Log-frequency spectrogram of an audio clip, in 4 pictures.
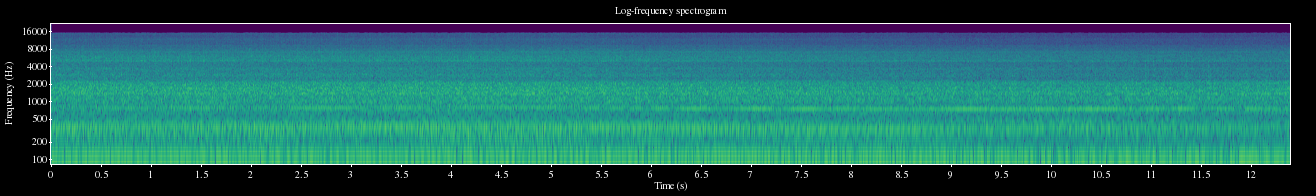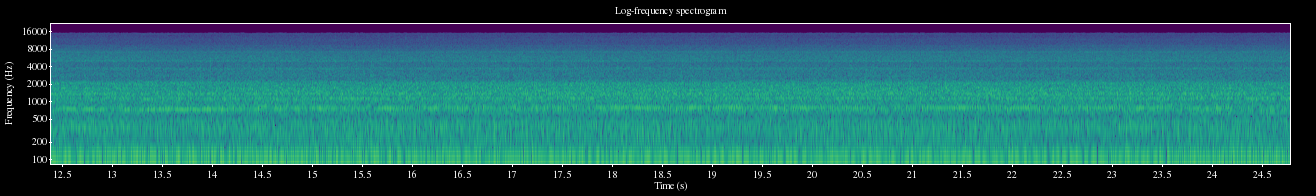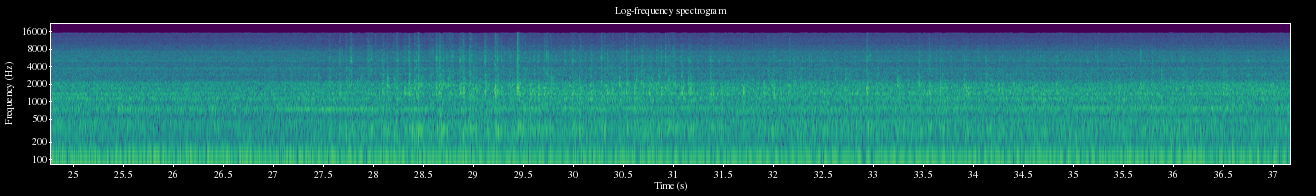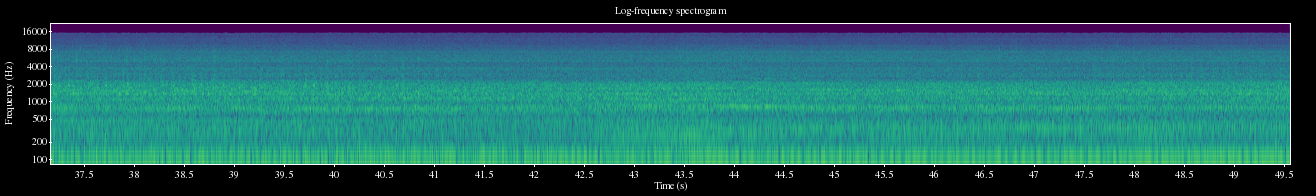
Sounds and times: Aircraft: 0.0 - 49.5
Outside, rural or natural: 0.0 - 49.5.

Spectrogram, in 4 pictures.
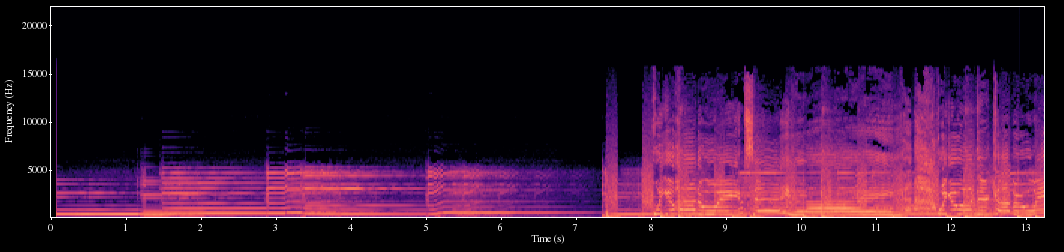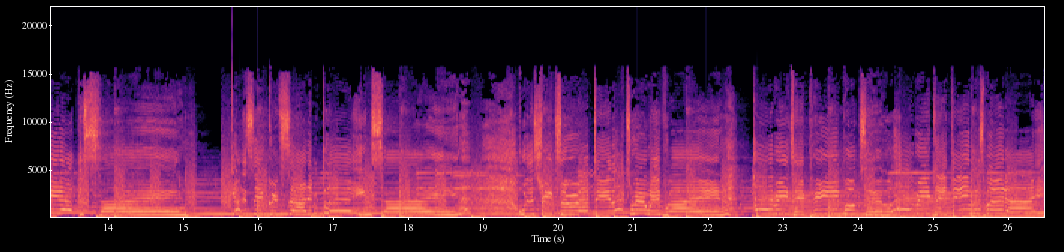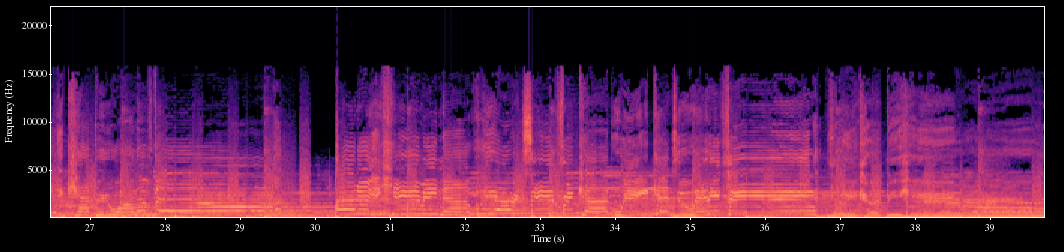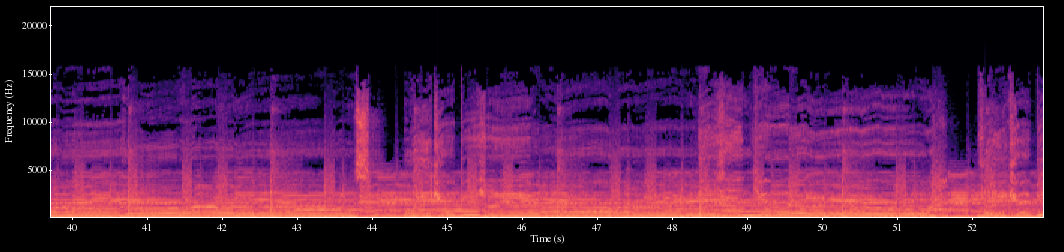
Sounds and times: Electric guitar: 0.1 - 52.9
Singing: 8.0 - 52.9.

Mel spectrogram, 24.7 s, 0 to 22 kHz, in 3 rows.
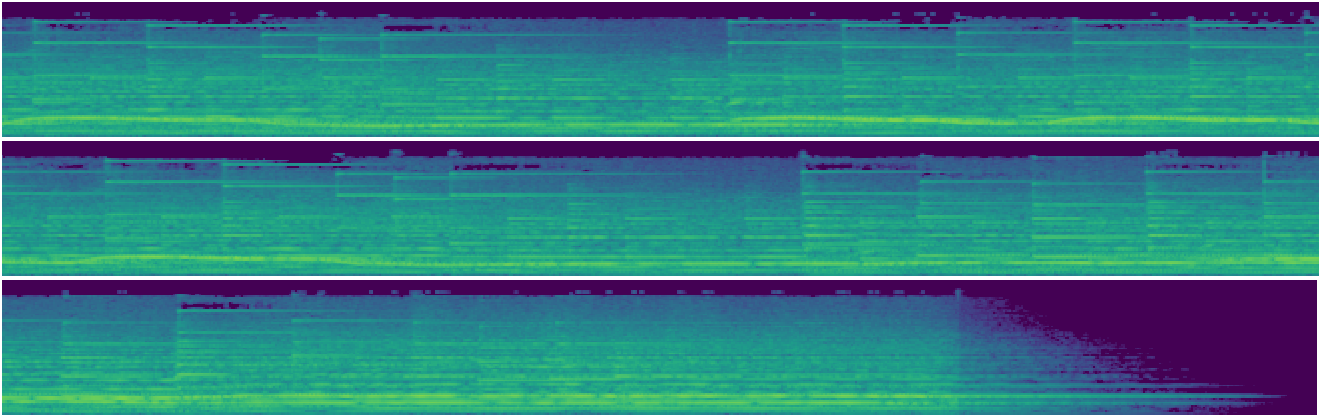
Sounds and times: Music: 0.0 - 24.5.

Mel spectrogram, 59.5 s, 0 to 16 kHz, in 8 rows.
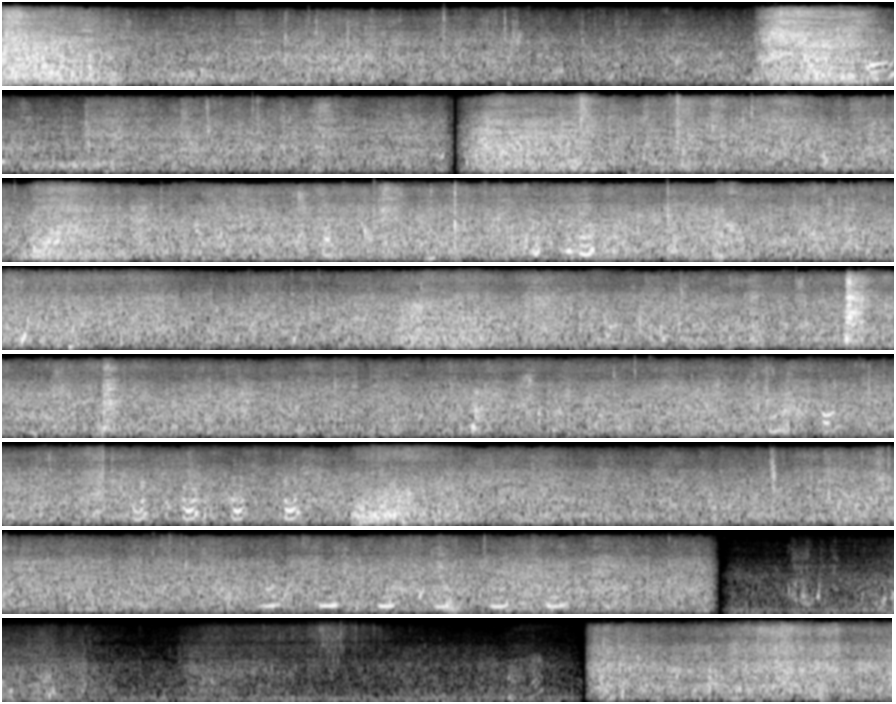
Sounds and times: Boat, Water vehicle: 0.0 - 59.4.

